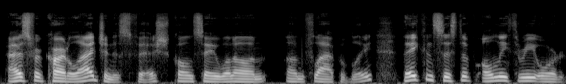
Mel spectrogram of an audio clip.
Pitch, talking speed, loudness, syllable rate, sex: 145 Hz, 150 wpm, -20 LUFS, 5.1 syllables/s, male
